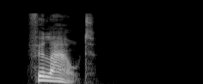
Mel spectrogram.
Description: [fɪl aut][фил аут]заполнять (документ, анкету и пр.)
